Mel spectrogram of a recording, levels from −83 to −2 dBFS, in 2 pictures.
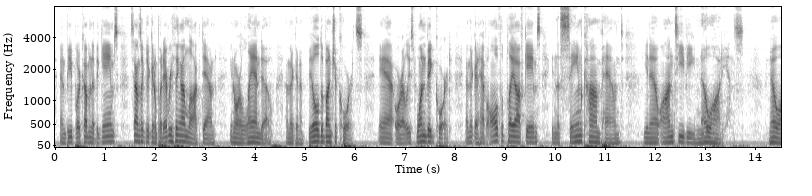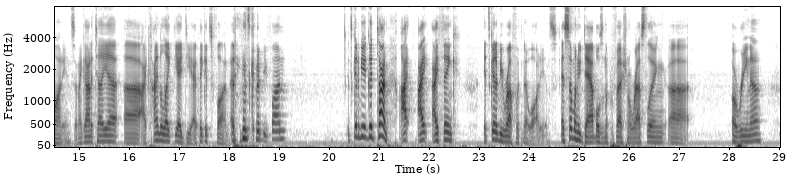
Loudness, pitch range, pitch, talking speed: -28 LUFS, 95-120 Hz, 105 Hz, 215 wpm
